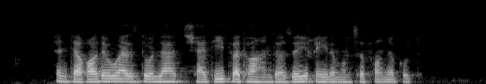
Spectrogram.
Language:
Persian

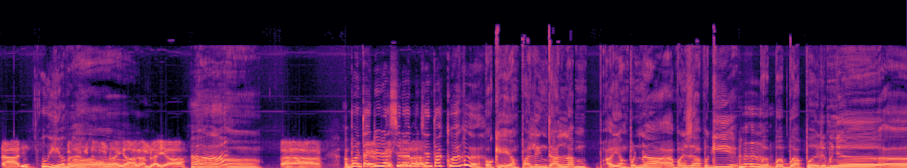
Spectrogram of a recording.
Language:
Malay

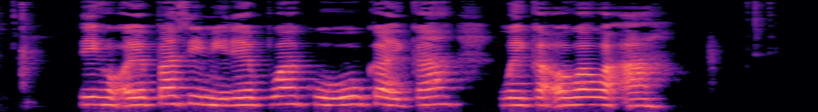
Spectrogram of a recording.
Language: Huarijio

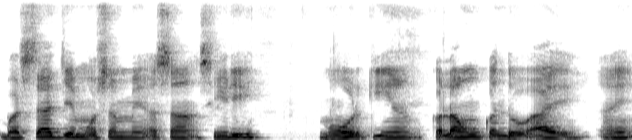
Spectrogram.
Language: Sindhi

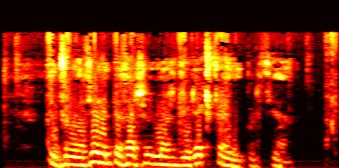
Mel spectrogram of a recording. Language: Spanish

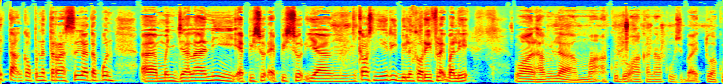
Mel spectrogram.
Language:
Malay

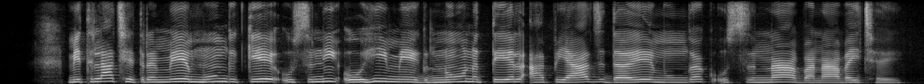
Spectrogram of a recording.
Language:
Maithili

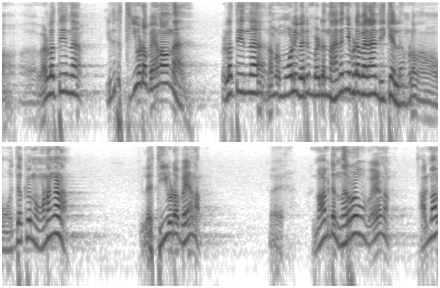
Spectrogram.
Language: Malayalam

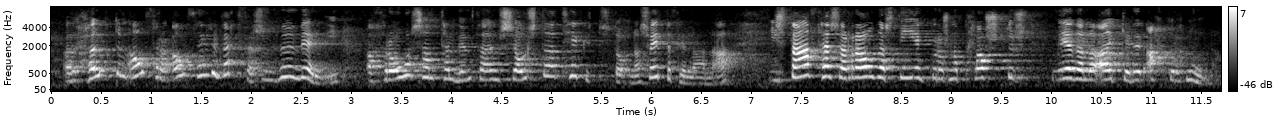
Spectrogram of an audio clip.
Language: Icelandic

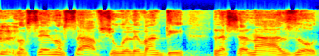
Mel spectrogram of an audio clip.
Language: Hebrew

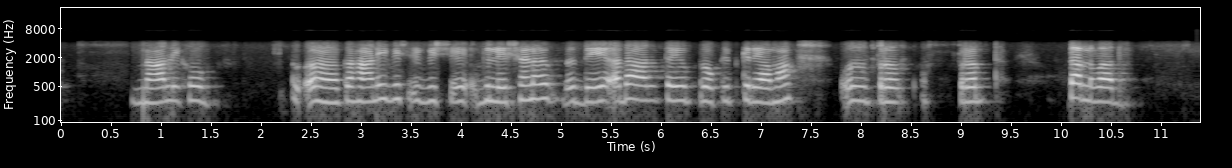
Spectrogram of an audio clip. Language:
Punjabi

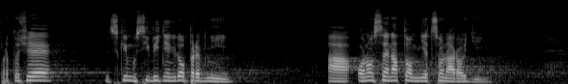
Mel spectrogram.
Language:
Czech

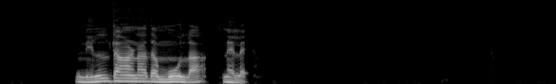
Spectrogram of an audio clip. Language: Kannada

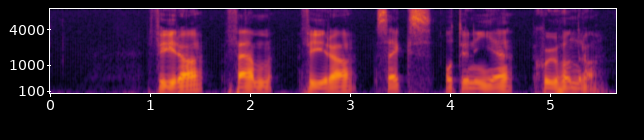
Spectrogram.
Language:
Swedish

